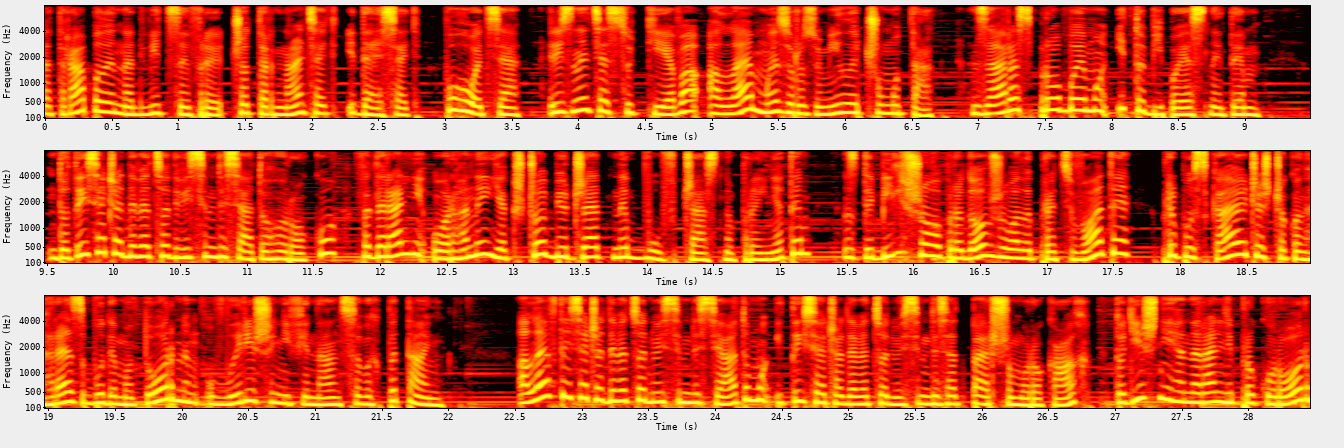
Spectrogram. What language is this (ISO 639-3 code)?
ukr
